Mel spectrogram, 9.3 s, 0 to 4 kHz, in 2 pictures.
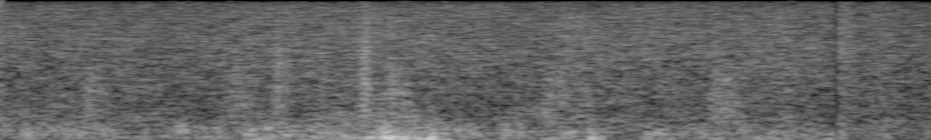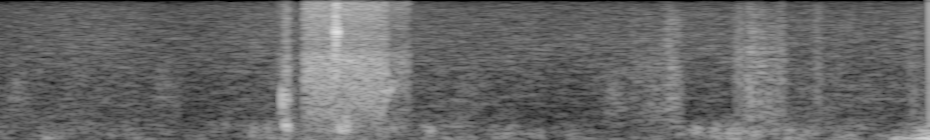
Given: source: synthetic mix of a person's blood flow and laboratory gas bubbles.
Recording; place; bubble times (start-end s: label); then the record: Doppler ultrasound of blood flow; subclavian vein
6.04-6.13 s: bubbles
6.17-6.71 s: bubbles
From the record:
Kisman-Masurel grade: 213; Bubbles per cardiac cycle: several, 3 to 8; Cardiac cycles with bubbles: 1 to 10%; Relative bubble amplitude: loud (0.450 to 0.775); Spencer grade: 1 (occasional bubble signal discernible with the cardiac motion signal, with majority of cardiac periods free of bubbles); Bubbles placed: anywhere in the cardiac cycle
